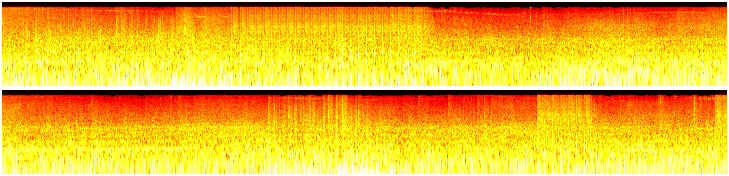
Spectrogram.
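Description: A snowmobile engine drones steadily, rising and falling in pitch.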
